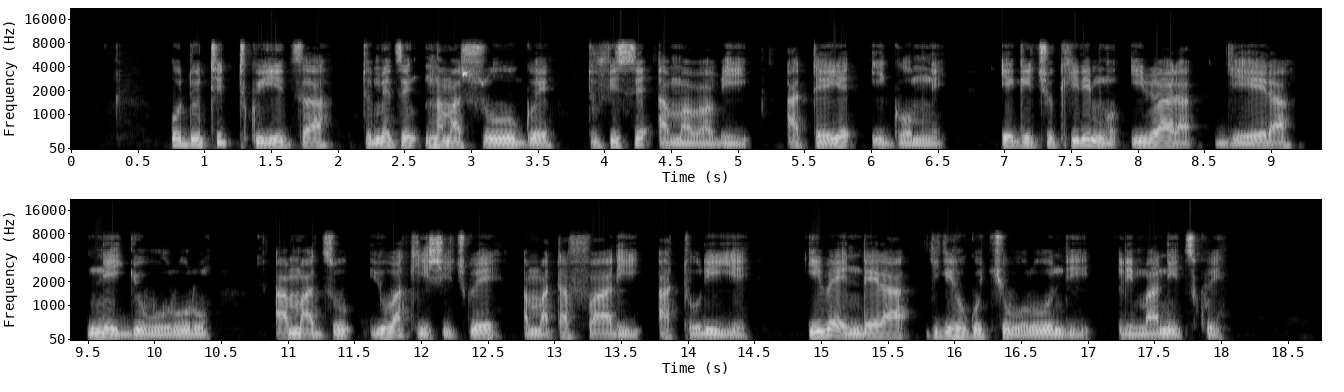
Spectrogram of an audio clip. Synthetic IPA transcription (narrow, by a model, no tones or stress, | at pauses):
udutitwiːza | tume̞ze̞ŋ̥hamaʃuːɡwe̞ | d̥ufise̞ʔamaβaβi | ate̞ːje̞iɡo̞mŋe̞ | iɡit͡ʃukʰiɾimŋo̞iβaɾaɾɟeːɾa | niɾɟuβuɾuɾu | amazujuːβakʰiʃid͡ʒɡwe̞amatafaɾiatʰuɾije̞ | iβe̞ːnde̞ɾaɾjiɡihuɡucuβuɾuːndi | ɾimanit͡skwe̞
